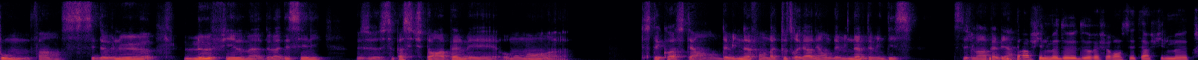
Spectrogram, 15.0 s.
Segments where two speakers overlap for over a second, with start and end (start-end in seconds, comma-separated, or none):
none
